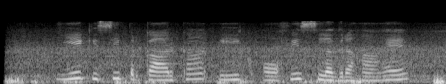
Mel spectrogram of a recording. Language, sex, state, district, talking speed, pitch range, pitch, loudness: Hindi, female, Punjab, Fazilka, 120 wpm, 175-240 Hz, 195 Hz, -17 LUFS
